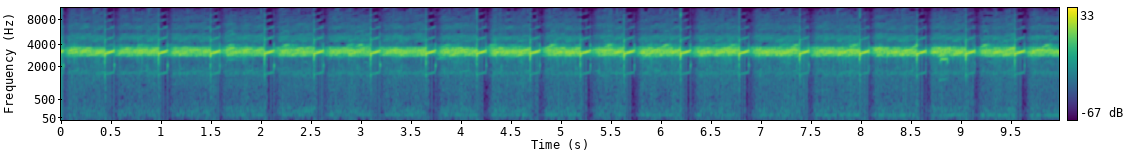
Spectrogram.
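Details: A spring chorus of spring peepers in New Hampshire calling to mate, shrill rising peeps stacked over a continuous high ringing wall of sound, with distinct sharp notes repeating about twice per second throughout.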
